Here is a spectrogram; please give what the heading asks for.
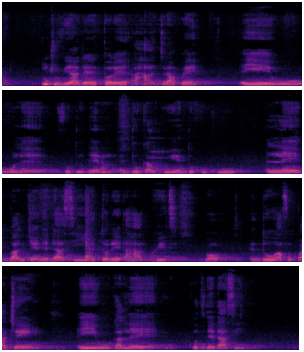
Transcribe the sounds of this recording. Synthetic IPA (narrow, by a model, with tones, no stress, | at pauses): ŋũ˦t͡ʃu˦vi˦a˨ɖɛ˦t̪ɔ˦ɖɛ˦a̰˨ɦa˨d͡ʒɾa˦ɸɛ˦ | e˦jɛ˦wɔ˨wɔ˨lɛ˨fo˦t̪o˨ɖɛ˦mɛ˦d̪o˦ɡã˨ŋ˨ku˦i˦ɛ˦d̪o˦ku˦kʰu˦ | ɛ˦lɛ˦ba˦kd͡ʒɛ̃˨nɖɛ˦ɖa˨si˦ɛ˦t̪ɔ˦ɖɛ˦ʔa˨ɦa˨ke˦t | bɔ˦ɛ˦d̪o˦a̰˨fʊ̃˨k͡pa˦d͡ʒɛ̃˨ŋ | e˦jɛ˦wo˨ɡa˨lɛ˦ko˦t̪ɖɛ˦ɖa˨si˦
